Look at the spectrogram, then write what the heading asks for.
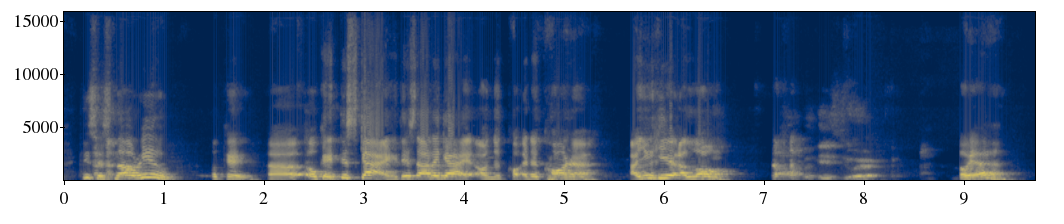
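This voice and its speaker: A man's high voice in a Chinese accent, fairly slow, with very wide pitch swings and long, frequent pauses. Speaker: stand-up comedian. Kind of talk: live stand-up comedy set. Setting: small comedy club, live audience.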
